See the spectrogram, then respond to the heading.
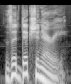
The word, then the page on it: the dictionary: male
